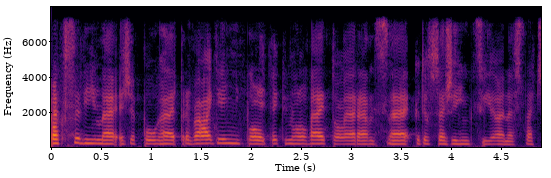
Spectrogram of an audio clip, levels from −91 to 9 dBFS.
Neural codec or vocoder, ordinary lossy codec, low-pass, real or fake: codec, 24 kHz, 1.5 kbps, HILCodec; none; 7.2 kHz; fake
